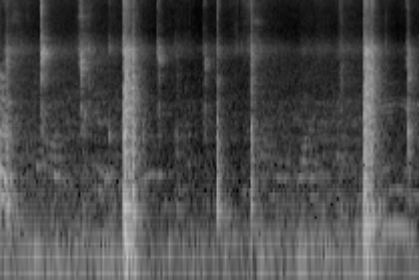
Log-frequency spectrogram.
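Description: Plastic water bottle being flipped and landing on the floor: two loud thuds about two and a half seconds apart, with a few lighter knocks between.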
